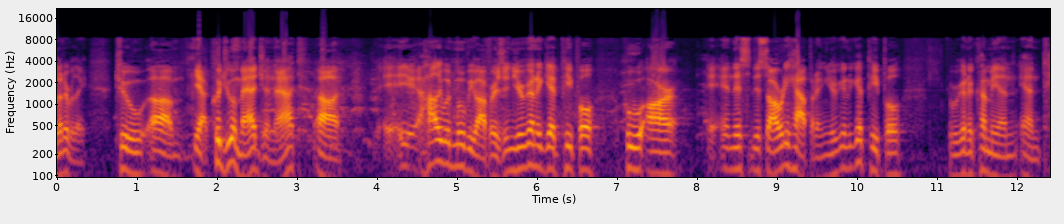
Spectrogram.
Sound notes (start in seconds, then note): 3.5 some chuckles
